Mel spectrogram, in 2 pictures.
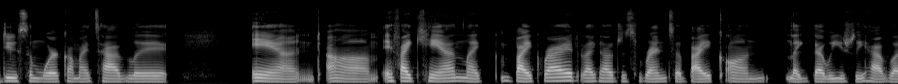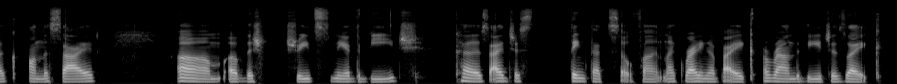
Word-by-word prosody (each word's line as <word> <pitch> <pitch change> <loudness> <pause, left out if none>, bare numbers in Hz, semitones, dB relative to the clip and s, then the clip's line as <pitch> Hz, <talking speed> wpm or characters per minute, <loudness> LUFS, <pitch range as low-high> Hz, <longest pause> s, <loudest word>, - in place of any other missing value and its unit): do 155 +1 +3
some 145 0 -2
work 135 +1 +1
on 140 - -2
my 135 -1 -3
tablet, 135 -1 0 0.8
and, 140 -5 +2
um, 130 -3 0
if 160 0 0
I 155 - +8
can, 150 +1 +1
like, 140 -3 0 0.2
bike 150 -4 +3
ride, 170 +2 +5
like, 150 +1 0
I'll 145 -1 +2
just 145 -1 -10
rent 135 +1 -1
a - - 0
bike 135 0 +2
on, 135 0 -2 0.2
like 135 0 -2
that 135 -2 +3
we 135 - -1
usually 140 0 -3
have, 130 -4 0
like, 130 +1 0 0.2
on 135 -2 -1
the 135 - -3
side, 135 +2 +2 0.8
um, 140 -5 +4
of 135 +1 +2
the 130 - 0
s 135 - -1 0.2
streets 135 0 -2
near 135 -1 -1
the 130 - -9
beach, 130 +4 -5 0.4
'cause 145 -4 +2
I 145 - +5
just 140 0 -6 0.3
think 145 -3 +2
that's 130 -2 -4
so - - -2
fun, 125 -1 -4
like, 135 +1 -5
riding 135 0 +3
a 130 - -2
bike 130 -1 +1
around 135 -3 +1
the 130 - -4
beach 130 0 -5
is, 130 0 -3
like, 125 -3 +2
th - - -12
135 Hz, 185 wpm, -26 LUFS, 130-145 Hz, 0.8 s, I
